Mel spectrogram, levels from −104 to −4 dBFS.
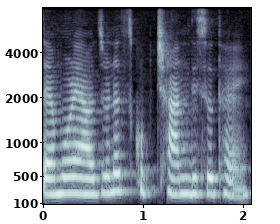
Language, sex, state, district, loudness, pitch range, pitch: Marathi, female, Maharashtra, Dhule, -18 LUFS, 230-255 Hz, 240 Hz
